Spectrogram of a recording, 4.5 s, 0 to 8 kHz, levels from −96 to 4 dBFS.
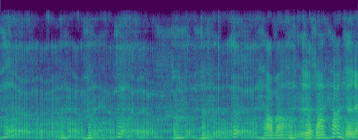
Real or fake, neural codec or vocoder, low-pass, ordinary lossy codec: fake; autoencoder, 22.05 kHz, a latent of 192 numbers a frame, VITS, trained on one speaker; 7.2 kHz; none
